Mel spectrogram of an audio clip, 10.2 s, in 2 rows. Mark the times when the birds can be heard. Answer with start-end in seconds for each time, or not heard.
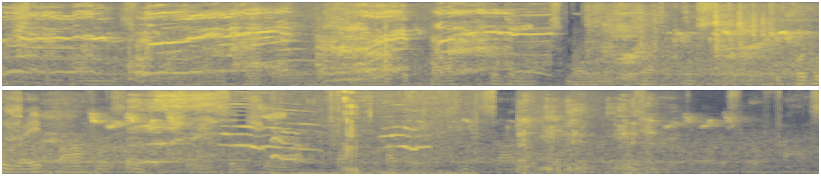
0.0-10.1.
